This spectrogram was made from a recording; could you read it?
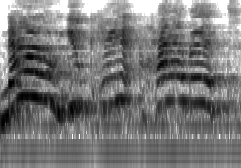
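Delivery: piercing, very high-pitched scream. [name], with dumbfounded Jonah beside her, suddenly begins to scream: screaming. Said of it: "began to scream".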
